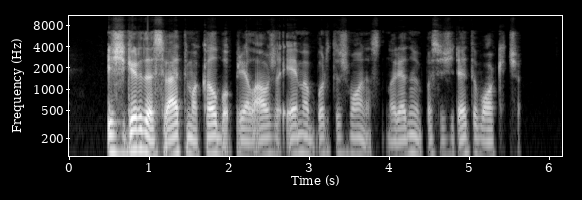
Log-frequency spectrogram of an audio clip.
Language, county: Lithuanian, Vilnius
